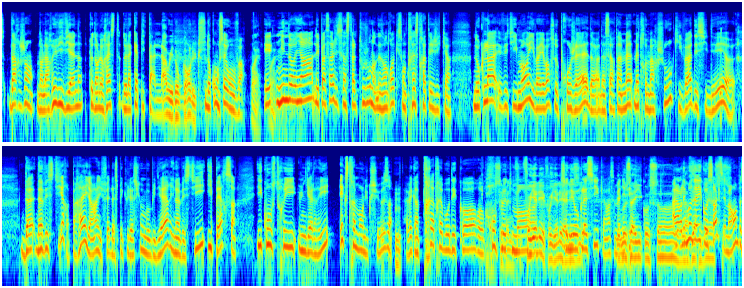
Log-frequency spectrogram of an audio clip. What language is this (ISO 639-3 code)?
fra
